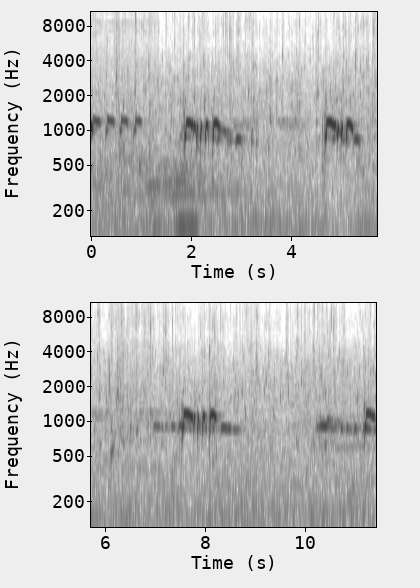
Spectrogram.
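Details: Local zebra dove in full song for bird training. Short bursts of stuttering, quick coos, each trailing into a drawn-out note, come roughly every three seconds with quiet gaps between and low background noise.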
